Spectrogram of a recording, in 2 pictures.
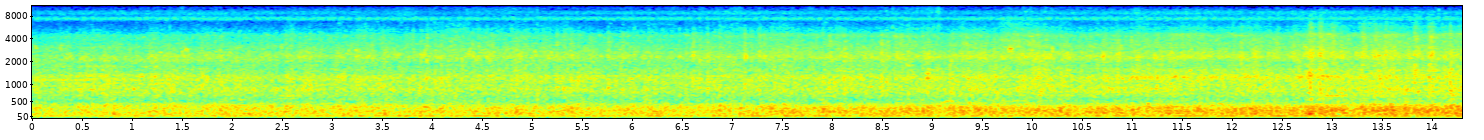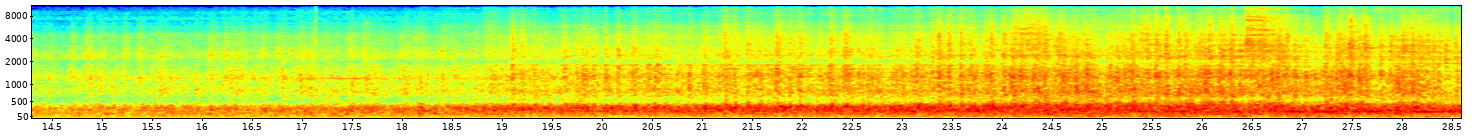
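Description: Diesel-hauled passenger train approaching at speed, its running noise growing steadily louder. Over the last few seconds the coaches roll past close by, their wheels clacking over the rail joints.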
